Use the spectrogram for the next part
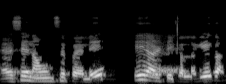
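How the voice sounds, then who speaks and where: Mellow teacher quizzing and answering themselves. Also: medium pitch, lively intonation, slightly rough, rough recording. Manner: asks questions and answers them at once; repeats key words slowly for emphasis. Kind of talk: explanatory lesson.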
